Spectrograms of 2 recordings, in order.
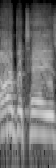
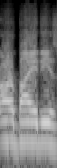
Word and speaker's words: Arbites: The Arbites or Arbites or Arbites, there's never been official pronunciation, are essentially military police.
